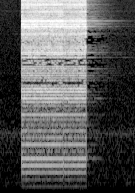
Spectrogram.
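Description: An electric buzzer sounds once for about a second, a loud steady buzzing tone that stops sharply, leaving a short echo in the hall. It signals the end of a minute of silence.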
